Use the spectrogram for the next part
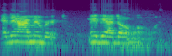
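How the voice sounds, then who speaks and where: A woman hosting a relaxed crochet livestream, upbeat and chatty as she reads out viewer comments. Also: medium pitch, brisk, dull audio, noisy background. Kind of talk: casual chat.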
